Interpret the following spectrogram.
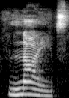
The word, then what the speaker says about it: knives: So it becomes knives. KNIVES. My dear children, always remember when F or FE is changed into VES, F sound is changed into V sound.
